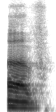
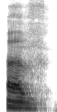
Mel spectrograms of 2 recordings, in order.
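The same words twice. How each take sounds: Both takes have the same delivery.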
